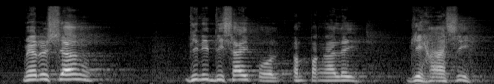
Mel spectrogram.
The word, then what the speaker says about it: Gehazi: Meron siyang dinidisciple, ang pangalay, Gehazi. Sa English, pronounce nila, Gehazi.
